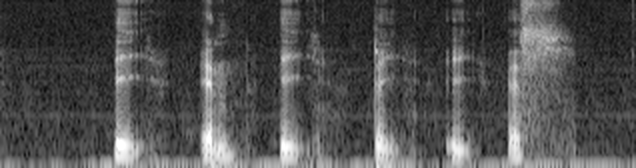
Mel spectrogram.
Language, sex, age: Danish, male, 27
